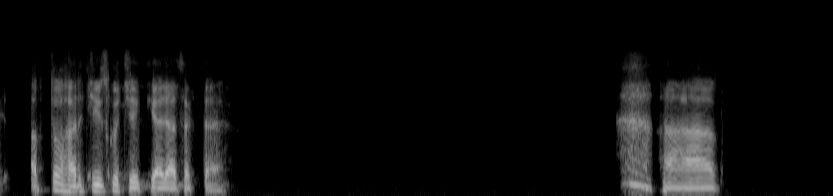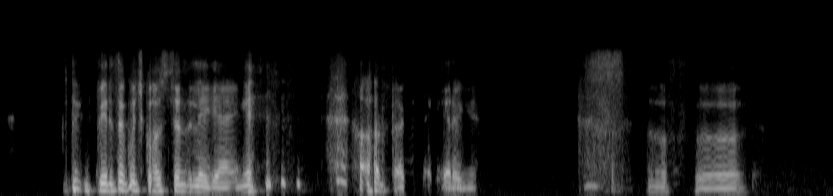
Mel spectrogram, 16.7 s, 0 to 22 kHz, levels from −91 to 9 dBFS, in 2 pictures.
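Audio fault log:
No faults are present; the speech carries the band-limited character of AMR wideband (HD Voice) coding, with content up to 7 kHz, which fits a mid rate such as 12.65 kbit/s.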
